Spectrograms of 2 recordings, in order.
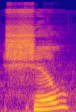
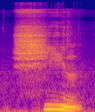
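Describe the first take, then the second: First: The vowel is a short, lax 'i' sound. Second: The vowel is a clear, long 'ee' sound. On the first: The speaker calls it wrong. "It's not shill. Okay, this is incorrect" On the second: The speaker calls it right. "we want the E sound. So this is what we're trying to aim for"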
